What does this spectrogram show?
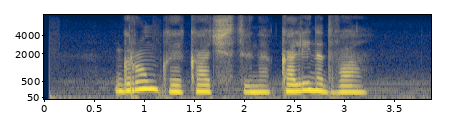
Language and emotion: Russian, neutral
